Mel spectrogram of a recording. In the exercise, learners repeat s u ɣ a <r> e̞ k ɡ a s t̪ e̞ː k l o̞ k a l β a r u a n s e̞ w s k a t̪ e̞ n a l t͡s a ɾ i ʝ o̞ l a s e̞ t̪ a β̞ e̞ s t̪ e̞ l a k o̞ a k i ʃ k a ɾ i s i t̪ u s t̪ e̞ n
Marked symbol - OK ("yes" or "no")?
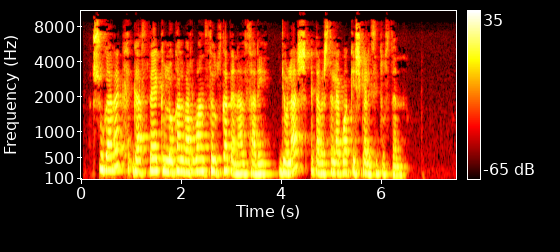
yes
